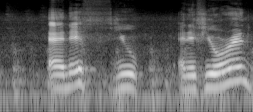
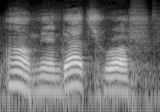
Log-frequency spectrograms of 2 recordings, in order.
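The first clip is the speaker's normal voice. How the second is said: ordinary delivery, nothing marked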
